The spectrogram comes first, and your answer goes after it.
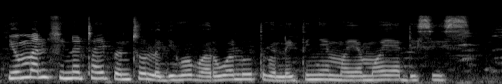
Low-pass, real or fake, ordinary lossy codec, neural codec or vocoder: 9.9 kHz; real; AAC, 64 kbps; none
